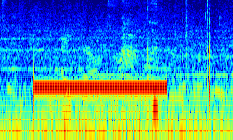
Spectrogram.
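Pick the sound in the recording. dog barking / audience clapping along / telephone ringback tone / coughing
telephone ringback tone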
